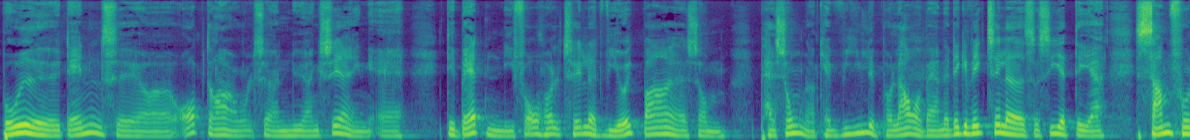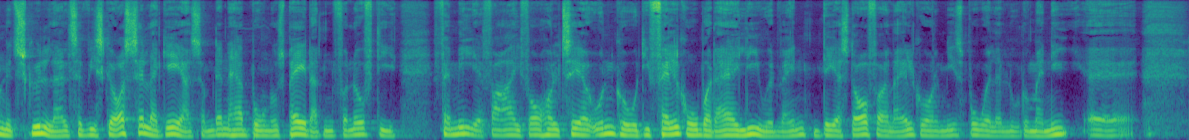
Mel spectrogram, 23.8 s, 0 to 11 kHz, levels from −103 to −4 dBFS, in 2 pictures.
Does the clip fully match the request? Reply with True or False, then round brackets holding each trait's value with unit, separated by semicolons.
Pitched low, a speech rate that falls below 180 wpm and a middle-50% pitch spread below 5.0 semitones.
True (125 Hz; 170 wpm; 4.1 semitones)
